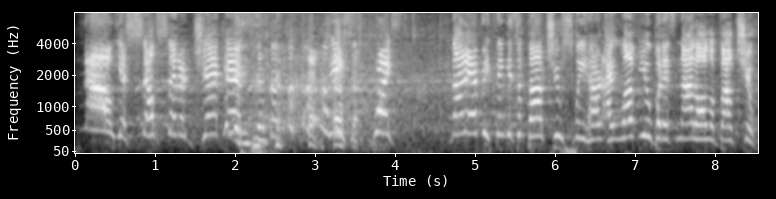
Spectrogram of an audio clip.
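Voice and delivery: loud, high-pitched scolding; exasperated mock outburst. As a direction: blow up at a self-centered spouse. Acted outburst at wife.

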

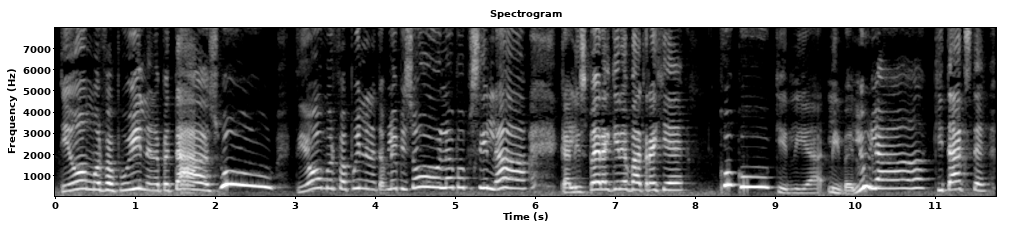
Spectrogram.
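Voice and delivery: high, delighted calls from the sky; joyful shouting. A narrator's reading. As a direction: mice greeting the pond folk as they fly. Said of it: "φωνάζουν χαρούμενα".

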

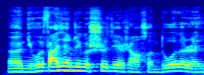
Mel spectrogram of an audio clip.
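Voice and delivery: ordinary talk, nothing marked

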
